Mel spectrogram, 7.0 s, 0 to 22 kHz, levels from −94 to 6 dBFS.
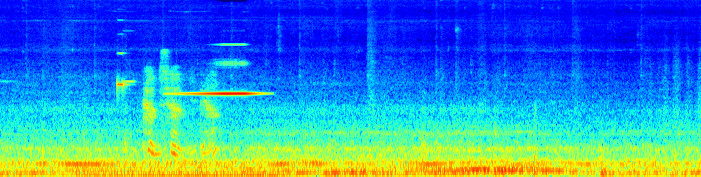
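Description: A microphone picked up the loudspeaker it was feeding, and the loop gain passed one near 2.9 kHz, causing loudspeaker feedback squeal from 1.63 to 2.74 s. A single piercing tone swells for most of a second, then sits roughly 15 dB above the underlying sound before cutting off.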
